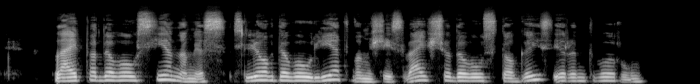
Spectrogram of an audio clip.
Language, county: Lithuanian, Alytus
